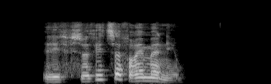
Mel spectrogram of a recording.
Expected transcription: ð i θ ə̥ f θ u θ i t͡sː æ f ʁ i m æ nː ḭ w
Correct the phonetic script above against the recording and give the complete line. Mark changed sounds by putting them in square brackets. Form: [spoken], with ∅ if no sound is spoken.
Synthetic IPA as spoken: ð i θ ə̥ f [s] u θ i t͡sː æ f ʁ i m æ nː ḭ w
